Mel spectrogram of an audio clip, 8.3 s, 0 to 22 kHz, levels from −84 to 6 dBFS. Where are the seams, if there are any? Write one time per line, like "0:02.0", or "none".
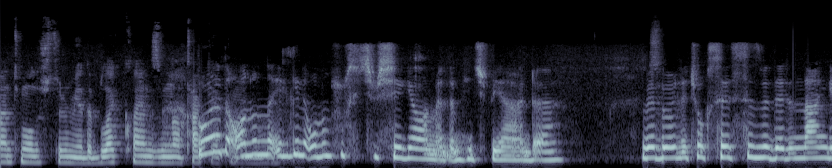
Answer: none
